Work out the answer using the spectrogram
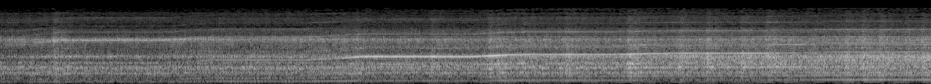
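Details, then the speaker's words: Vintage Sunbeam Mixmaster Model 10 that would not run, after the cord was replaced: run through its speeds, a smooth motor whine stepping up cleanly in pitch at each speed, no knocks or grinding, running normally. "I'm gonna go ahead we're gonna plug it in and hope we get a different result this time haha"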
